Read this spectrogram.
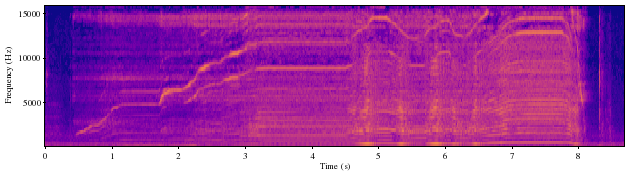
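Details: Readytosky 1804 drone motor vibration test after calibration: a high whine that climbs on spin-up, then wavers and warbles at full speed before cutting off. Bad bearings causing strong vibration.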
